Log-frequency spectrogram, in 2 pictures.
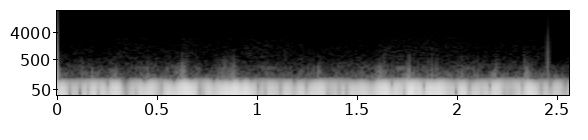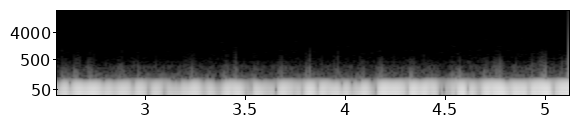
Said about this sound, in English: Okay, there you go. You can hear it's a very, very low-level hum. And that should give you an idea. Once again, the Windsor hum, this is what people report hearing in various vicinities.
